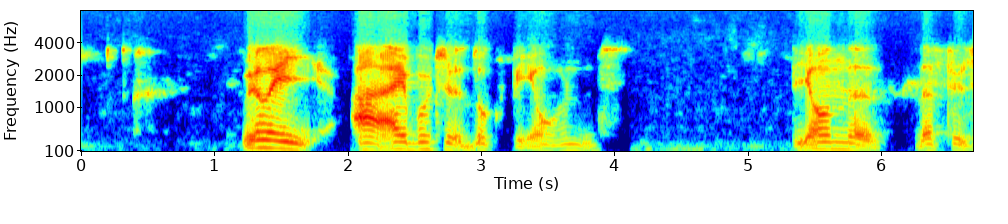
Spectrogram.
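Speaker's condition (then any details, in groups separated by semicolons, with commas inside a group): Cerebral palsy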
